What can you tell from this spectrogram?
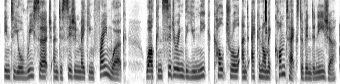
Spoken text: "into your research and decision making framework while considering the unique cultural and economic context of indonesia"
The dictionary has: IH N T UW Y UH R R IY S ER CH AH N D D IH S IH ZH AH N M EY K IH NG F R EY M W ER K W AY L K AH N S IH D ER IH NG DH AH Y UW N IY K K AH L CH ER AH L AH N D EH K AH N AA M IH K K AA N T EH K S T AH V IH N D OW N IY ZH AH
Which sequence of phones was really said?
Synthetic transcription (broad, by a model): IH N T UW Y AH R R IY S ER CH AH N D D IH S IH ZH AH N M EY K IH NG F R EY M W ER K W AY L K AH N S IH D ER IH NG DH AH Y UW N IY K K AH L CH ER AH L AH N EH K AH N AA M IH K K AA N T EH K S T AH V IH N D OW N IY ZH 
